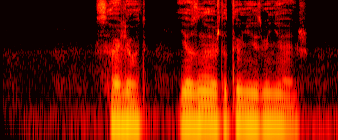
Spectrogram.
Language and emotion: Russian, neutral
